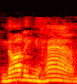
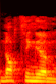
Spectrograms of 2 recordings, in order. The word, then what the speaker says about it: Nottingham: Nottingham is what the Americans say, but Nottingham, we don't pronounce the H.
